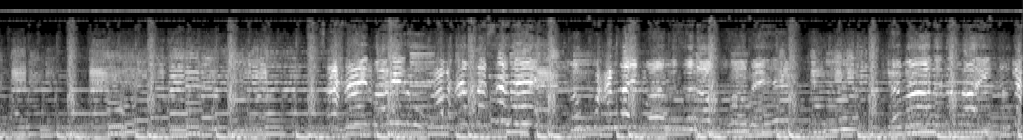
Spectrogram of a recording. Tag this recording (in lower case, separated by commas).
music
